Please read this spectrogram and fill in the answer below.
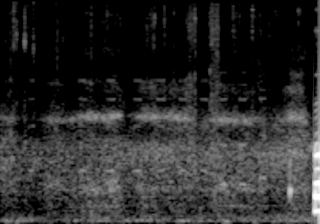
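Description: Garrett Ace Apex metal detector sounding a faint, high-pitched target tone that swells and fades with each pass of the coil over a strong signal, with light crackles of dry stubble against the coil.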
